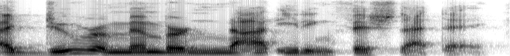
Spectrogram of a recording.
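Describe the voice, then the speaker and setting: A man's fairly low voice with an American accent, dry and close with no echo, over a quiet background. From Florida (Gainesville). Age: 30s. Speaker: podcast host, vegan bodybuilder. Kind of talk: casual chat.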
